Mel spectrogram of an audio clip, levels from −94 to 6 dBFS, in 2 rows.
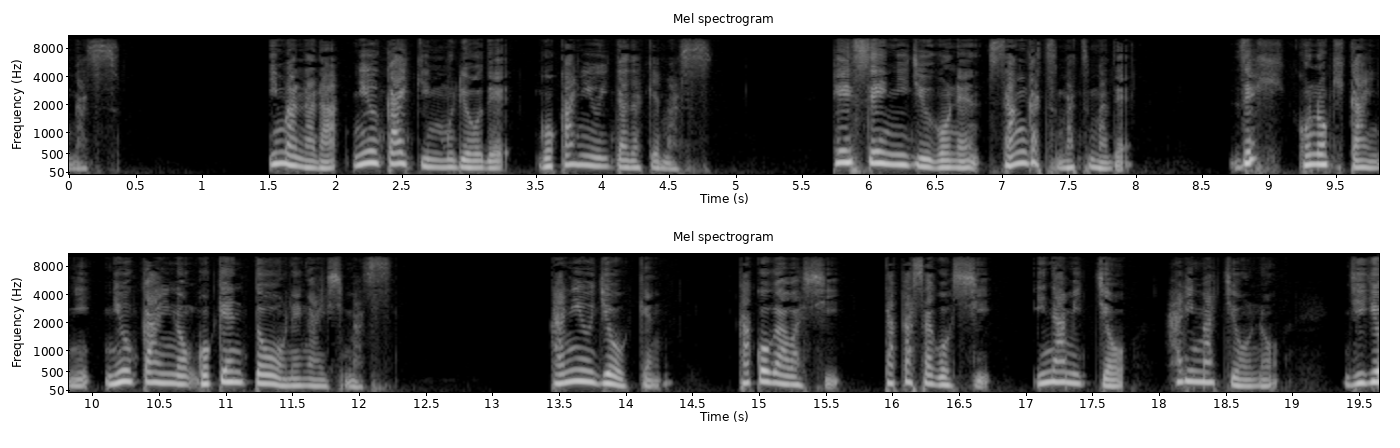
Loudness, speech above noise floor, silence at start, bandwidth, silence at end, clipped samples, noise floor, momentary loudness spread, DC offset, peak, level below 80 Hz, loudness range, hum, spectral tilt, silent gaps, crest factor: -27 LUFS; over 64 dB; 0 s; 10.5 kHz; 0 s; under 0.1%; under -90 dBFS; 14 LU; under 0.1%; -8 dBFS; -56 dBFS; 4 LU; none; -6.5 dB/octave; 13.30-13.34 s; 18 dB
